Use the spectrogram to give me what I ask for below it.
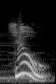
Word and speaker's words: queue: ऐसे ही देखिए और कौन कौन से वर्ड्स हैं जो Q से स्टार्ट होते हैं, जैसे कि Q, ये पूरा वर्ड ही एक लेटर जैसा साउंड करता है, Q की स्पेलिंग है QUEUE, और Q का मतलब होता है एक लाइन में लगना।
